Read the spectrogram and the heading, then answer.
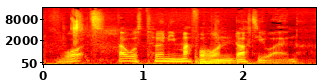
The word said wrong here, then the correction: Matterhorn: You didn't say the name right, but okay. – Is it not Mafferhorn? – No. – Matterhorn? – Yeah.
